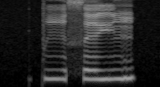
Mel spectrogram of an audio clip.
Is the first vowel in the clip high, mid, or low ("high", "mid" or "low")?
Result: high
